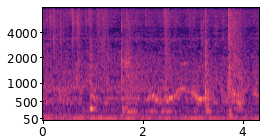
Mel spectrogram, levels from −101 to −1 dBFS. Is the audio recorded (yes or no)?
yes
